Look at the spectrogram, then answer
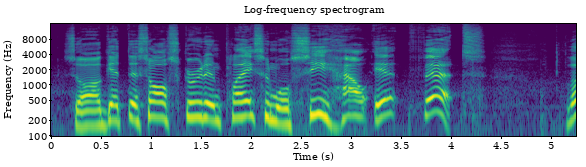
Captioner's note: none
